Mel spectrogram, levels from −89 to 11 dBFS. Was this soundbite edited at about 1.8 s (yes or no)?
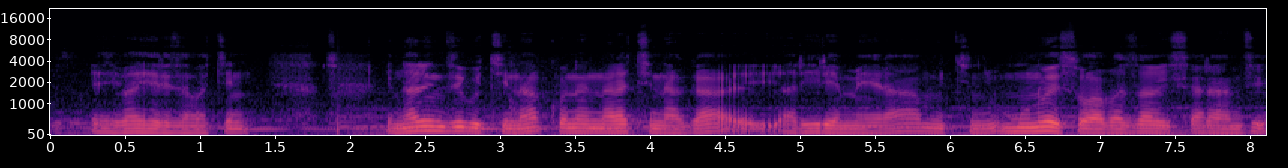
yes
